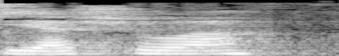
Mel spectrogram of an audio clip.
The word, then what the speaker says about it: Yeshua: And so the Hebrew name and the Aramaic name is pronounced Yeshua.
